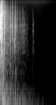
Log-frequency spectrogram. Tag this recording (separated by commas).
Domestic sounds, Door, Slam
